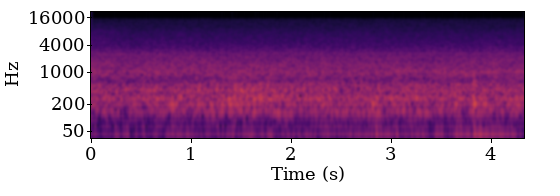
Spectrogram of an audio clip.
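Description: Steady background noise, an even hum and hiss that does not change.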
